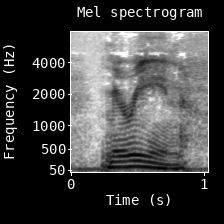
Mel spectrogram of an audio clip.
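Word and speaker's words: Myrin: I always pronounced it wrong until I did At Midnight with her a couple of times, and Chris Hardwick pronounces it Marine, so now I know better.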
